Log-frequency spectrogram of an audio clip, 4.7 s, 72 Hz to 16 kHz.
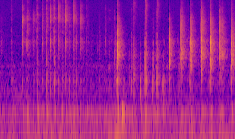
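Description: A red, hand-sized, hollow plastic PS4 controller is held in both hands while the thumbs tap and press its buttons and sticks. Quick, dry plastic clicks come in a steady run over a low hum, with bright, sharp accents around 3 kHz. The clicks grow louder and more widely spaced toward the end.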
